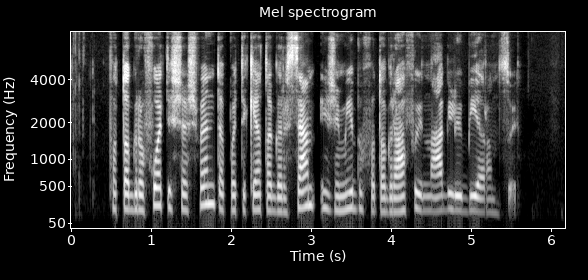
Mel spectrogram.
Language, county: Lithuanian, Vilnius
